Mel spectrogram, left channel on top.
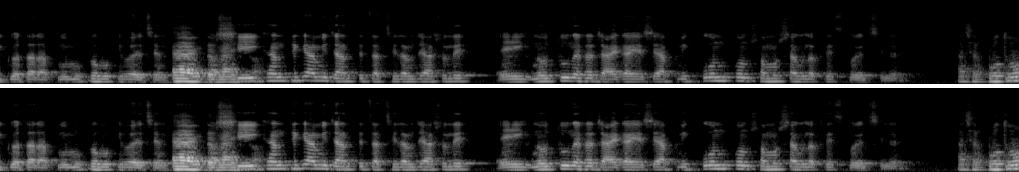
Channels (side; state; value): left; quieter; 3.5 dB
